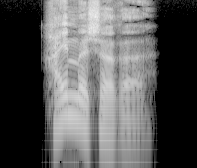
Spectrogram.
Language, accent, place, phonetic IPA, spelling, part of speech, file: German, Germany, Berlin, [ˈhaɪ̯mɪʃəʁə], heimischere, adjective, De-heimischere.ogg
- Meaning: inflection of heimisch: 1. strong/mixed nominative/accusative feminine singular comparative degree 2. strong nominative/accusative plural comparative degree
